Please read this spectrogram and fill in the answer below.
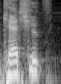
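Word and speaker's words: Cait Sith: And which is another thing, you know, Kate Sith. And then years later, somebody's like, you mean Ketchy? What? You know, it's Welsh. It's Ketchy.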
